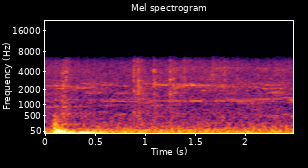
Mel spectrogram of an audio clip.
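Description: A low thump just after the start, then faint handling noise as a plastic LEGO fire station model is swung open on a glass tabletop.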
